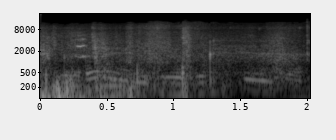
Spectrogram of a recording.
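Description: The end of a man's speech fading out, then faint distant voices and a few light knocks.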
